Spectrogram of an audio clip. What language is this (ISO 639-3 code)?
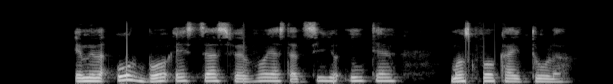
epo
